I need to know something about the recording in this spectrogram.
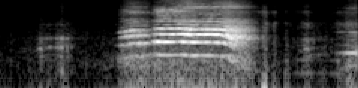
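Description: A single drawn-out, high-pitched vocal call, about a second long, starting just under a second in, holding its pitch and then falling away at the end.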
